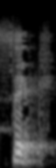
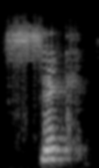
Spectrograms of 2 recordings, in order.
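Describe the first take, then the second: First: "thick" opening on a th with the tongue out. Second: "Sick" opening on a long hissed s. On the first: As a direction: contrast "thick" with sick. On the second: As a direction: contrast "Sick" with thick. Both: Shown as a demonstration. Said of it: "So try that with just sick and thick".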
